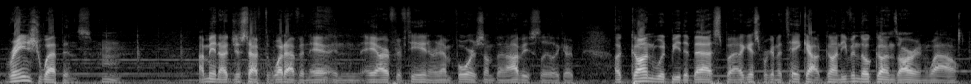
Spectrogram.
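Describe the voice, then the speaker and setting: A man's voice: lowish voice, quick pace, pushed and bright, faint music behind. Slangy man chatting as a podcast co-host. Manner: informal, slangy, questioning. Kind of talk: casual gaming podcast chat.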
